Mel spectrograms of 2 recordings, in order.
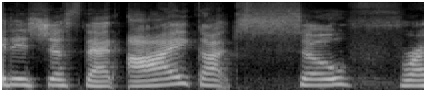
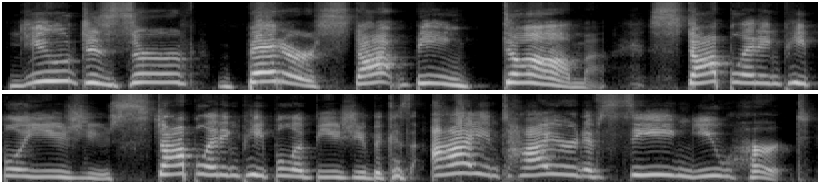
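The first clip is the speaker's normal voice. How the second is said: higher, louder exasperated scolding; frustrated plea; 5 semitones higher, 4 dB louder than usual. Retold or imitated. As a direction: beg them to stop, voice raised. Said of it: "may on the outside sound like anger".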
